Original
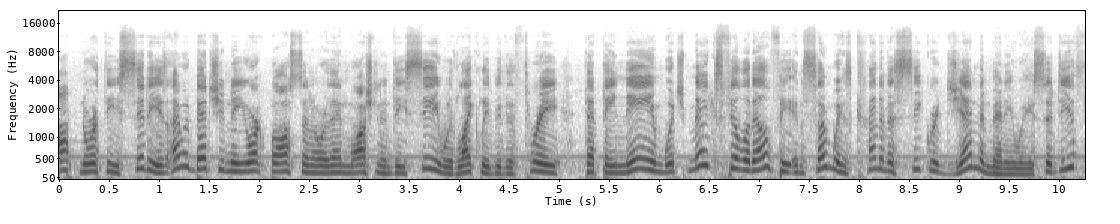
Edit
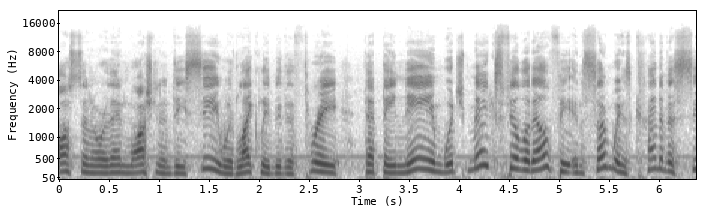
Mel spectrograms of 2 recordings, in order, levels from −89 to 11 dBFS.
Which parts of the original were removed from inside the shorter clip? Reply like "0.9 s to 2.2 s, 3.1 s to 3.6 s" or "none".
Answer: none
